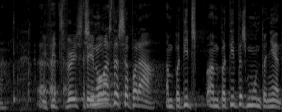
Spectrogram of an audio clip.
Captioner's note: non-english speech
